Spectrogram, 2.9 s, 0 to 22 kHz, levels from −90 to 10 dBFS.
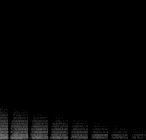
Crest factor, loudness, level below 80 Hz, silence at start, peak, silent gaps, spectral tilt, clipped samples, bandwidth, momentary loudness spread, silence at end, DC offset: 20 dB; -54 LUFS; under -90 dBFS; 0 s; -36 dBFS; 2.57-2.61 s; -1.5 dB/octave; under 0.1%; 6.2 kHz; 17 LU; 0.05 s; under 0.1%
